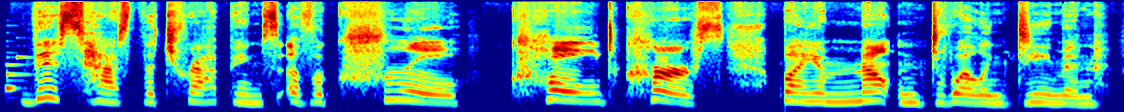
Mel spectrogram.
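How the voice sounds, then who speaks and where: A woman voicing a young girl in a video game who plays a dark princess, speaking slowly in a grandiose, archaic, melodramatic way. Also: high-pitched. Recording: game audio with soft music behind.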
